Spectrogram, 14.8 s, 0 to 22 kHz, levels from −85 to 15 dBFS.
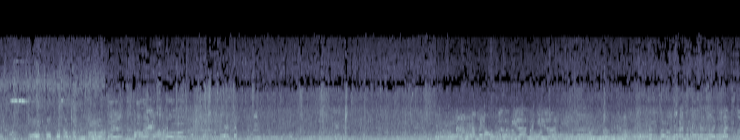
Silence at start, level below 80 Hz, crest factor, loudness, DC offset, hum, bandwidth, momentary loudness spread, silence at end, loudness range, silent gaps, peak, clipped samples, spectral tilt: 0 s; -40 dBFS; 14 dB; -18 LUFS; under 0.1%; none; 16.5 kHz; 6 LU; 0 s; 4 LU; none; -4 dBFS; under 0.1%; -3.5 dB/octave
